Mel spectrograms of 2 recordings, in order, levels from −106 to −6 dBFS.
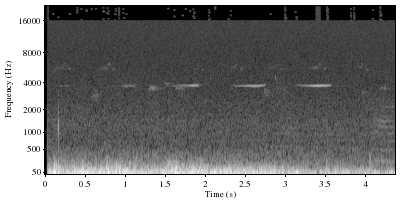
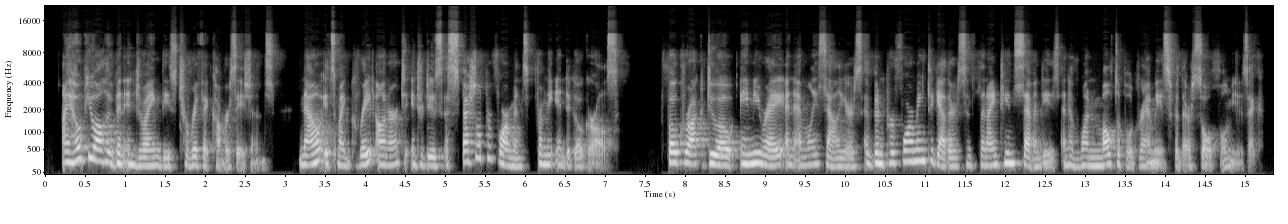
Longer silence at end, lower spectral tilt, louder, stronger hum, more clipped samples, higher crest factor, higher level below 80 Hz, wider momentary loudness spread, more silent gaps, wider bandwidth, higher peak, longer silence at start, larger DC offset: second, 0 s vs 0.15 s; first, -7 dB/octave vs -4.5 dB/octave; about the same, -29 LUFS vs -28 LUFS; neither; neither; about the same, 16 dB vs 18 dB; first, -22 dBFS vs -70 dBFS; first, 12 LU vs 9 LU; neither; second, 4 kHz vs 16 kHz; first, -6 dBFS vs -10 dBFS; second, 0 s vs 0.2 s; neither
